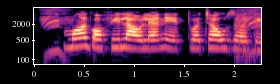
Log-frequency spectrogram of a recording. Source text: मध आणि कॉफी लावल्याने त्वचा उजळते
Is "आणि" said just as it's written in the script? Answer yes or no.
no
